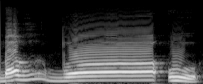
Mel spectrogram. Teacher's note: गैन को मोटा करेंगे, दाद को मोटा करेंगे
